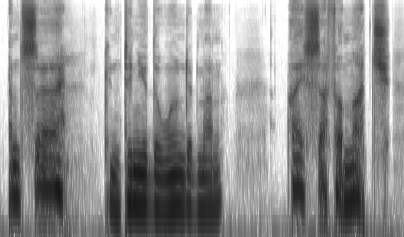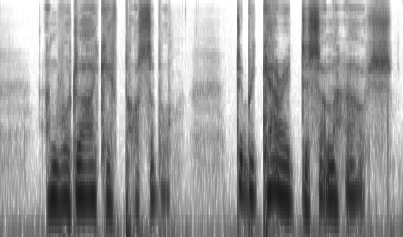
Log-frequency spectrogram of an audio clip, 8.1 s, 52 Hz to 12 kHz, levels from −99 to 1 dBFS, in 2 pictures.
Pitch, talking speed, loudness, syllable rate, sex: 125 Hz, 150 wpm, -20 LUFS, 4.9 syllables/s, male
